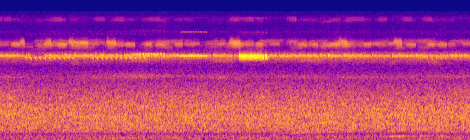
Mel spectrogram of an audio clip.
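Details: Crickets at night, a steady high-pitched ringing chorus with faster pulsing chirps layered above it and one louder, brighter chirp burst near the middle; no other sounds stand out.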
